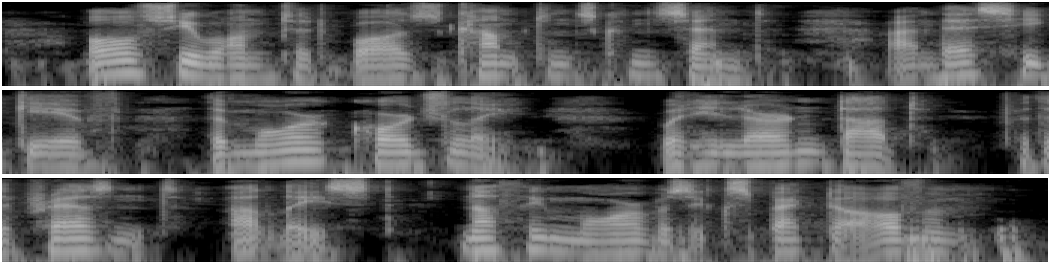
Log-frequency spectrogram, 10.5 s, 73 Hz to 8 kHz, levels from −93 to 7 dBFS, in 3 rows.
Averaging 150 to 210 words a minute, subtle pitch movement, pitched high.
No: average, 165 wpm; narrow, 2.1 semitones; low, 125 Hz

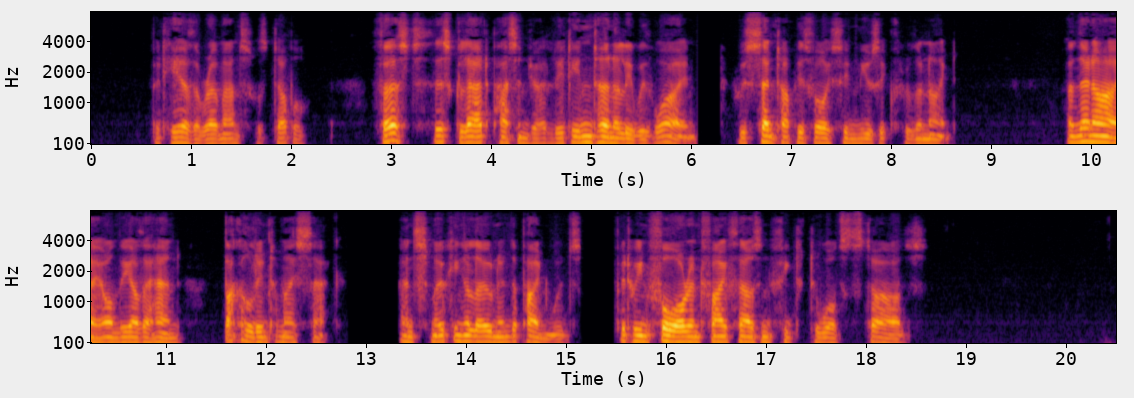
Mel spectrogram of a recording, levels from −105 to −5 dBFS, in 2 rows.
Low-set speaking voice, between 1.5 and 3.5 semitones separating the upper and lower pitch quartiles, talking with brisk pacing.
No: low, 115 Hz; average, 3.0 semitones; average, 150 wpm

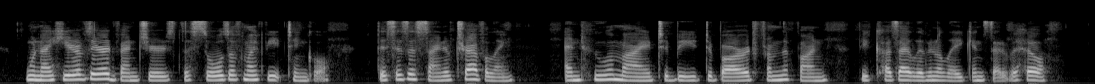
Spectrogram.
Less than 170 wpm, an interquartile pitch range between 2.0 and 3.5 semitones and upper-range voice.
No: average, 195 wpm; narrow, 2.6 semitones; high, 195 Hz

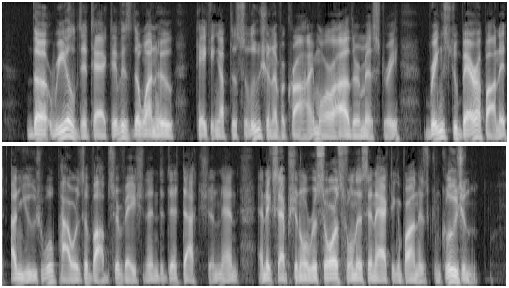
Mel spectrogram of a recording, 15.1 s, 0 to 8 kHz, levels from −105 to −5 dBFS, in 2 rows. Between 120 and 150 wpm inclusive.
Yes: average, 145 wpm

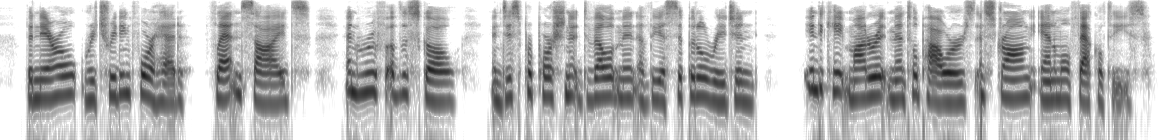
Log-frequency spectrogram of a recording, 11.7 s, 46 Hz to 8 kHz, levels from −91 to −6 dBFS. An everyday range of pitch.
Yes: average, 3.5 semitones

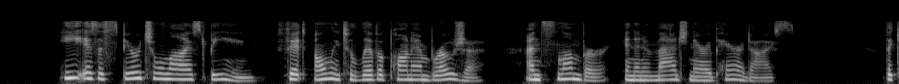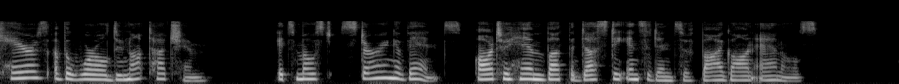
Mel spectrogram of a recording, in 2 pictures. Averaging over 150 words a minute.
No: slow, 135 wpm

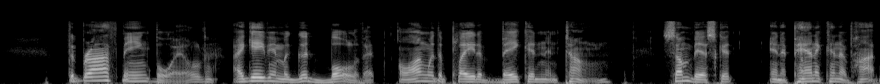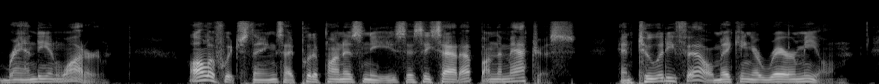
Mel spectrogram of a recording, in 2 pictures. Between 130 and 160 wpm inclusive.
No: average, 185 wpm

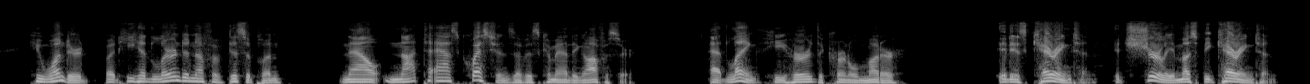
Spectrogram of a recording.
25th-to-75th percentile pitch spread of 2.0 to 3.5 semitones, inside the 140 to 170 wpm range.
No: average, 5.3 semitones; average, 150 wpm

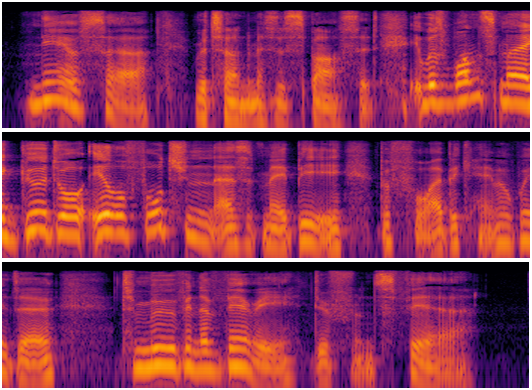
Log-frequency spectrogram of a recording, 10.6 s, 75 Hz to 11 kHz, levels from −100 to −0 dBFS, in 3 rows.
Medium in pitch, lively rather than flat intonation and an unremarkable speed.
Yes: medium, 175 Hz; wide, 8.0 semitones; average, 155 wpm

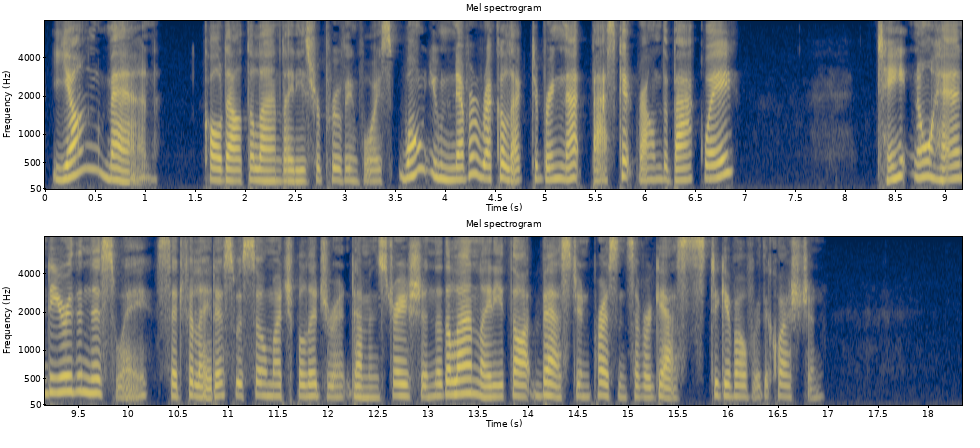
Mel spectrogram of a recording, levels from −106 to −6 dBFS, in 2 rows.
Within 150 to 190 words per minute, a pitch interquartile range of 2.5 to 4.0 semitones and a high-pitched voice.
Yes: average, 155 wpm; average, 3.2 semitones; high, 205 Hz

